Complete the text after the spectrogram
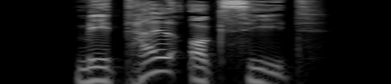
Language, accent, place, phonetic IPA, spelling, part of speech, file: German, Germany, Berlin, [meˈtalʔɔˌksiːt], Metalloxid, noun, De-Metalloxid.ogg
- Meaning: metal oxide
